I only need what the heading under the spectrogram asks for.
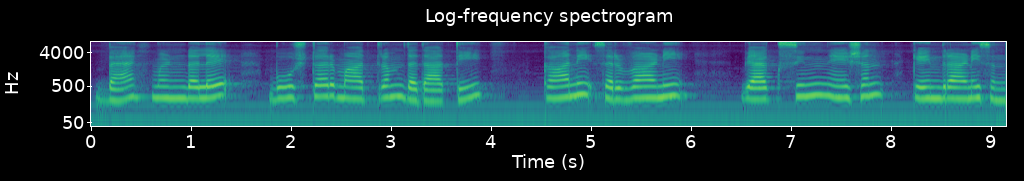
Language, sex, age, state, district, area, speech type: Sanskrit, female, 18-30, Karnataka, Haveri, rural, read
